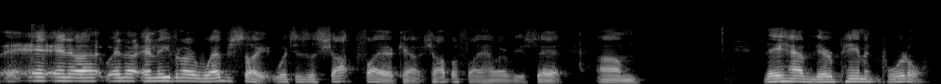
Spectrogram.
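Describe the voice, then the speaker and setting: A man's voice: medium pitch, lo-fi sound. A man from South Carolina, hosting a casual advocacy livestream, rambling with many fillers and restarts. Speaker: cannabis advocacy group host.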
